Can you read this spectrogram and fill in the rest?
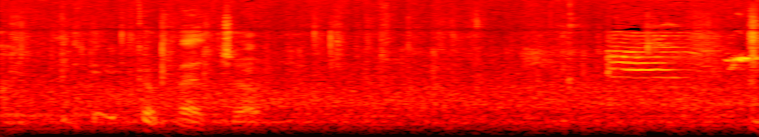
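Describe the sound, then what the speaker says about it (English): A blackbird sings in a quiet garden, with soft fluting phrases early on and a clearer trill toward the end over faint outdoor background noise. "You've got a blackbird singing."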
